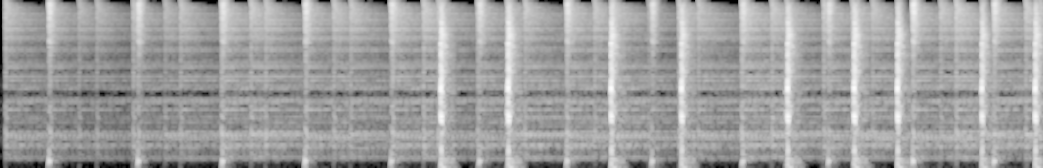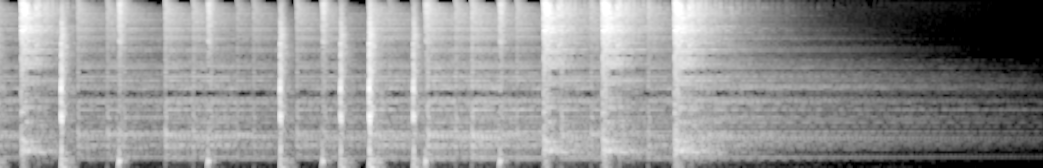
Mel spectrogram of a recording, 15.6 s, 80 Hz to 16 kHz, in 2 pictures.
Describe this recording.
jazz beat using an SPD-20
